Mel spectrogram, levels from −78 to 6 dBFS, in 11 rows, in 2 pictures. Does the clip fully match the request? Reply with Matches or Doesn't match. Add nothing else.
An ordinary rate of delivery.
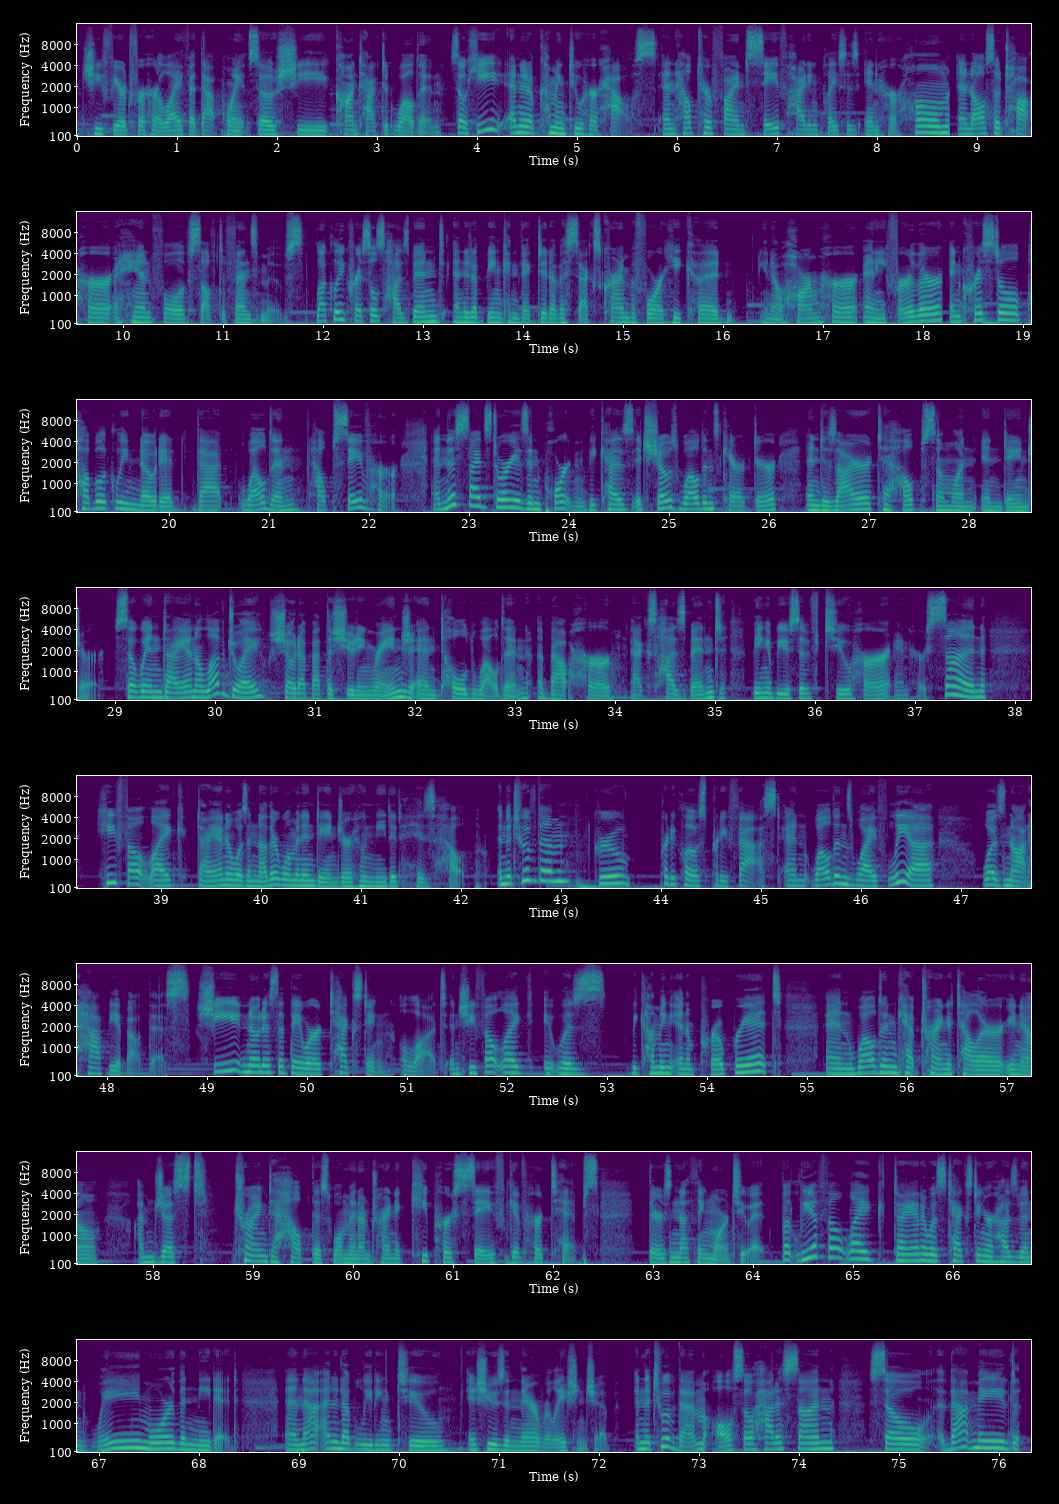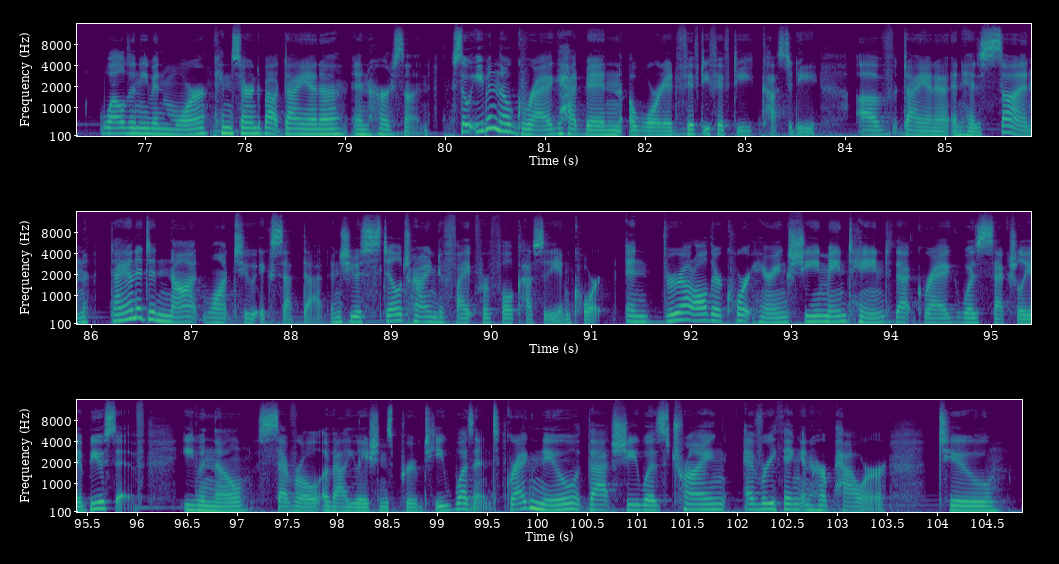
Matches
